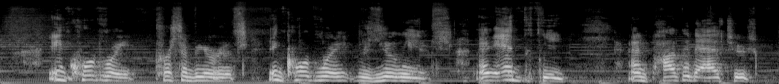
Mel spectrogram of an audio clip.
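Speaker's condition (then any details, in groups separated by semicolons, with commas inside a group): Cerebral palsy; lifelong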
